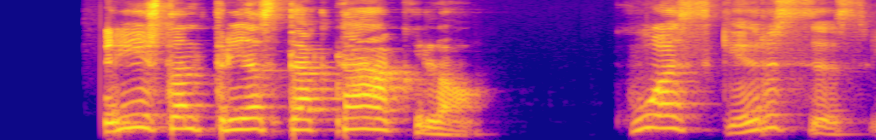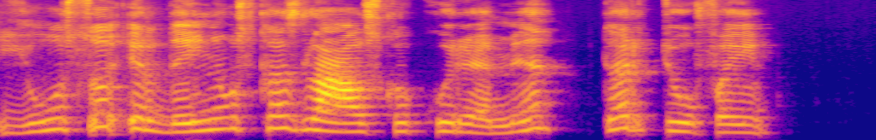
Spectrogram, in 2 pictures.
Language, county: Lithuanian, Kaunas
